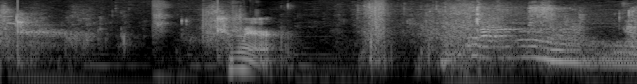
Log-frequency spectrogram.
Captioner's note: cat growls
